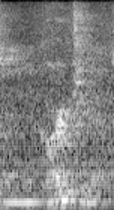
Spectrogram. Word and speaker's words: Nagarjuna: So terms like Madhyamaka and Yogacara and things like that, I will, and words like Nagarjuna, which a lot of Westerners call Nagarjuna. So the pronunciation that Dan Lusthouse uses is Nagarjuna.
